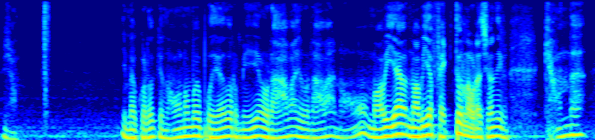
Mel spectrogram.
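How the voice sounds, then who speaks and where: A young Mexican man with a Mexican Spanish accent, telling a personal faith testimony in conversation, earnest and halting with many restarts. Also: mid-range voice, fairly even intonation, creaky, warm tone.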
